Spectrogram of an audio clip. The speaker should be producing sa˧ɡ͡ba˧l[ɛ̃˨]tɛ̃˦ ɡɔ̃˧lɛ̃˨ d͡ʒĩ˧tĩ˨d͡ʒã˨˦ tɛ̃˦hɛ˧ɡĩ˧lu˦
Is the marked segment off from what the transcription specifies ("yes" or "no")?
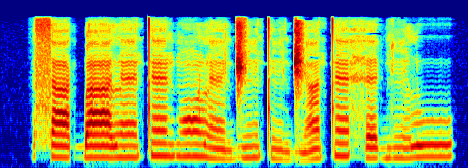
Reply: yes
